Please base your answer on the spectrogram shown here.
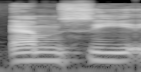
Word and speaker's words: MC: says if it helps my name is pronounced like mc in cabaret there we go there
